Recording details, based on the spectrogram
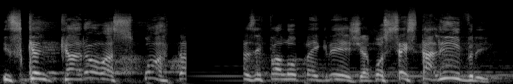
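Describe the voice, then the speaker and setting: Fervent male preacher, high voice, long hall reverb, soft music under the sermon. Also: unhurried. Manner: emphatic preaching that climbs to fervent, shouted peaks, with joking asides. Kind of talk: sermon, voiced over in translation.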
